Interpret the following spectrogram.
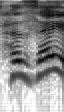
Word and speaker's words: huzzah: It was pronounced huzzah originally and is the predecessor to hooray.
